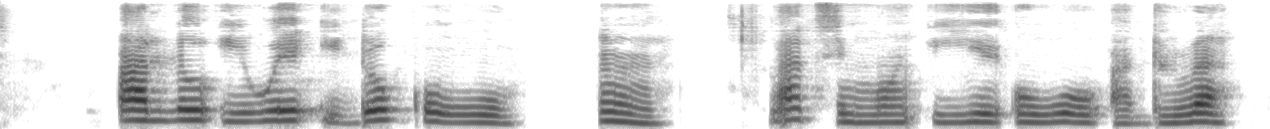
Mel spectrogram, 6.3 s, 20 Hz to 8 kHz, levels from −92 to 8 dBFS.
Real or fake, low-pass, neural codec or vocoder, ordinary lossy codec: fake; 7.2 kHz; codec, 16 kHz in and 24 kHz out, 1.1 kbps, FireRedTTS-2 codec; none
